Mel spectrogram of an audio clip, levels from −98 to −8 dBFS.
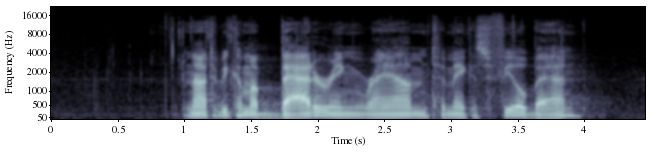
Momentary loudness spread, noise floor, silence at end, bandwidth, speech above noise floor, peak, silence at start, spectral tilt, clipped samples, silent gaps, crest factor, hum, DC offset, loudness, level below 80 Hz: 11 LU; -70 dBFS; 0.45 s; 16 kHz; 42 dB; -6 dBFS; 1 s; -6 dB/octave; under 0.1%; none; 24 dB; none; under 0.1%; -29 LUFS; -62 dBFS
